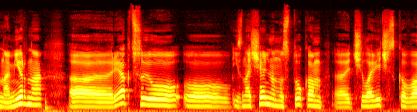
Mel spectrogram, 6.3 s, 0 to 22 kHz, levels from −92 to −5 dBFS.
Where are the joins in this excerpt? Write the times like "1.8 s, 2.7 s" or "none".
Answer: 3.5 s, 4.9 s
